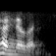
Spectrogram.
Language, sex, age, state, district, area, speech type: Assamese, female, 45-60, Assam, Dibrugarh, rural, conversation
